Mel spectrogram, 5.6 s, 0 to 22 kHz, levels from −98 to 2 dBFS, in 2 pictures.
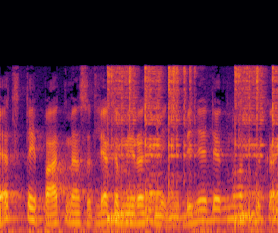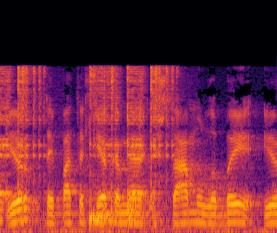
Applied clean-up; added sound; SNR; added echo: none; Fart; 3 dB; none.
